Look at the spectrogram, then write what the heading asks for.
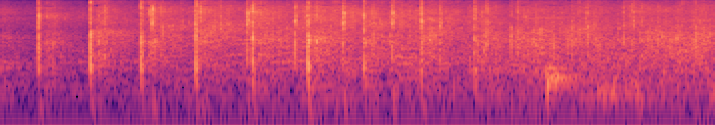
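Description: Audience applause of scattered, irregular claps, sharp and fairly loud at first, then blending into a steadier patter of quicker, softer clapping toward the end, as a guest is called onto the stage during the live show Radio Animati On Stage.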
